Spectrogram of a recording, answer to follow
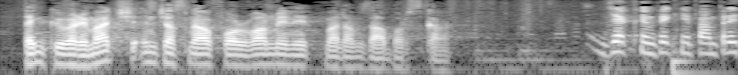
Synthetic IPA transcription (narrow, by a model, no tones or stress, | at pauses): t̪ʰɛ̃ŋkjuvɛɹimat͡ʃɛ̰̃nd͡ʒastnawfɔɹwãnmɪnɪt̚madamza̰ːbɔɾska̰ː | ɟakujɛmpɛkɲɛpaːnpɾɛ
